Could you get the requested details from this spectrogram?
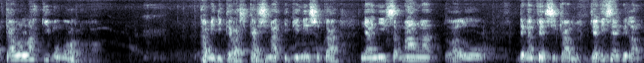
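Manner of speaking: usual speaking voice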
